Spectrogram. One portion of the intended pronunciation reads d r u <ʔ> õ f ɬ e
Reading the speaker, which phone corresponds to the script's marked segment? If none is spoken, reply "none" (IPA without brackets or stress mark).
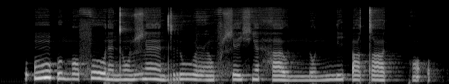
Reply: ʕ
